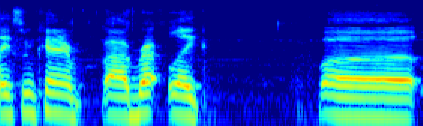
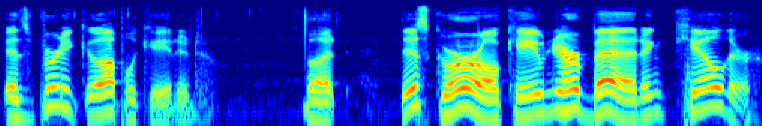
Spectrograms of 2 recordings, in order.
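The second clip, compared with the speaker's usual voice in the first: imitated TV doctor holding forth; mock-earnest TV counselor impression; Doctor Phil; 5 dB louder than usual. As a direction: put on a talk-show doctor voice. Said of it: "a half a Doctor Phil".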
